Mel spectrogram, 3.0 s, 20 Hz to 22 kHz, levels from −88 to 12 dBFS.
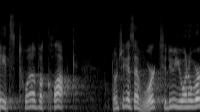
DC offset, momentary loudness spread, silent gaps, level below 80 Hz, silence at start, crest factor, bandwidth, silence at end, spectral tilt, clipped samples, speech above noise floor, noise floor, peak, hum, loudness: under 0.1%; 9 LU; none; -88 dBFS; 0 s; 20 dB; 12 kHz; 0 s; -7 dB/octave; under 0.1%; 35 dB; -67 dBFS; -14 dBFS; none; -33 LUFS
